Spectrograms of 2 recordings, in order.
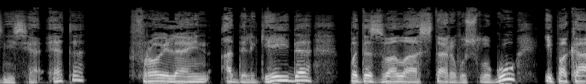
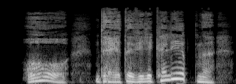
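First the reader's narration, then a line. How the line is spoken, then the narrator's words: Baroness exclaiming. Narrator (Russian): воскликнула баронесса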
